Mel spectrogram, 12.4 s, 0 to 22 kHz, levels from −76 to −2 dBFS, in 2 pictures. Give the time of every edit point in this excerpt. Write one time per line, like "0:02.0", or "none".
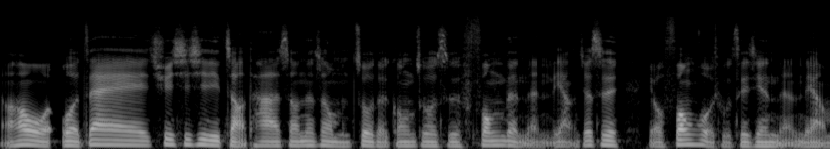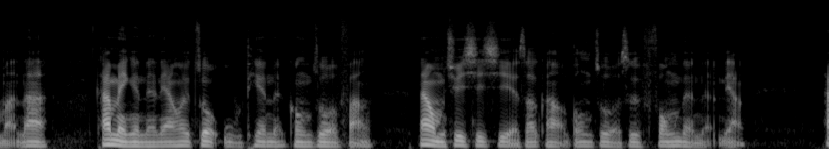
0:05.4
